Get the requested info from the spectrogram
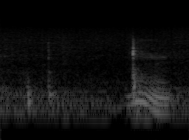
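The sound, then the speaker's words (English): A couple of quick clicks from a door latch being tried on the second floor, followed by a louder clunk and a drawn-out creak as the door swings open, fairly loud. “Try the door.”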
